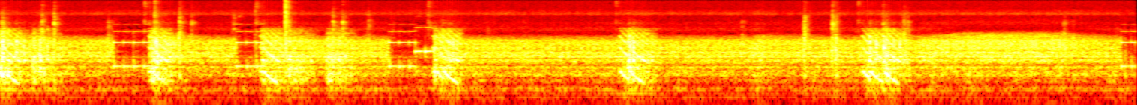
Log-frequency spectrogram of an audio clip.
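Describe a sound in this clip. A video game jet engine drones steadily.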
